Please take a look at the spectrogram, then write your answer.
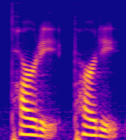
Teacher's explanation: Remember the T is a flap when it comes between two vowels like it did here, or when it comes after an R and before a vowel or diphthong. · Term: flap T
